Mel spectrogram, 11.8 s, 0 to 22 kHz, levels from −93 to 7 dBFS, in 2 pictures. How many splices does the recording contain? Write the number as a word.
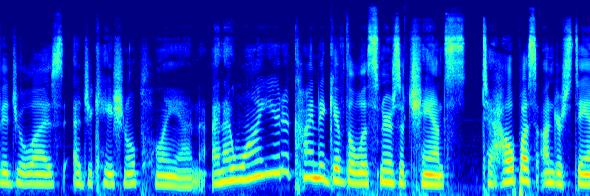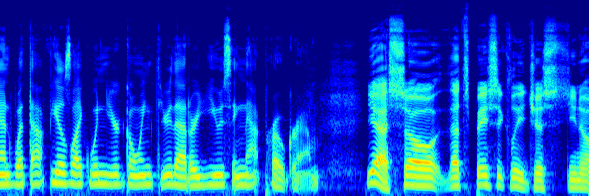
zero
